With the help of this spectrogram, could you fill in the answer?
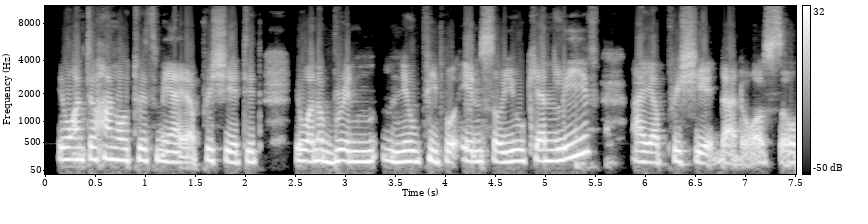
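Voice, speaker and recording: In a Jamaican accent, a woman with a dark, mellow tone and fairly low pitch speaks at a moderate pace, with fairly even intonation and very even loudness, in a dry, close sound with no echo. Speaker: live streamer, home care case manager. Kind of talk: casual live stream chat. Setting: live stream.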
